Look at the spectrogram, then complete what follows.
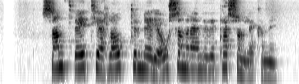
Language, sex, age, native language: Icelandic, female, 40-49, Icelandic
